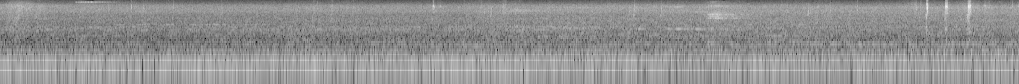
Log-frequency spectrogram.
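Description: Steady low rumble throughout, with a few faint clicks near the end.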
